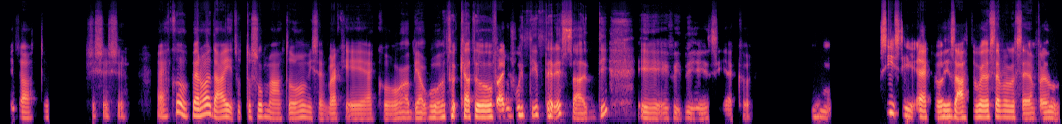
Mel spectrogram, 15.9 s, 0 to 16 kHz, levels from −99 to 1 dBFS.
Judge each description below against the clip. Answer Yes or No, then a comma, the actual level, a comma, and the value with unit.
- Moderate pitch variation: Yes, average, 4.1 semitones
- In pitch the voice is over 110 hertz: Yes, medium, 140 Hz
